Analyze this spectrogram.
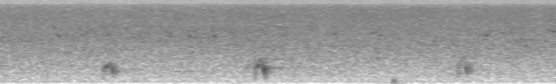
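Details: Chickens clucking: three short, soft, mid-pitched clucks spaced roughly a second apart over a quiet, hissy rural background, with one low thump near the end.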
